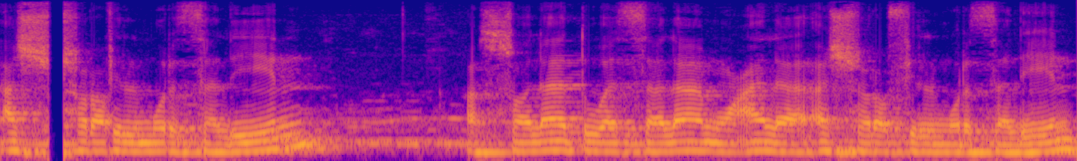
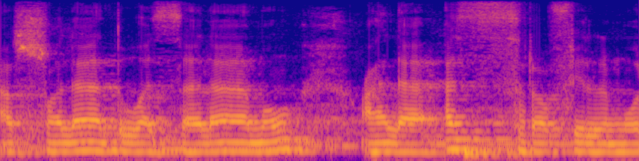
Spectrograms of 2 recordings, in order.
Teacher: pakai shin besar, tetapi dia membacanya dengan sin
